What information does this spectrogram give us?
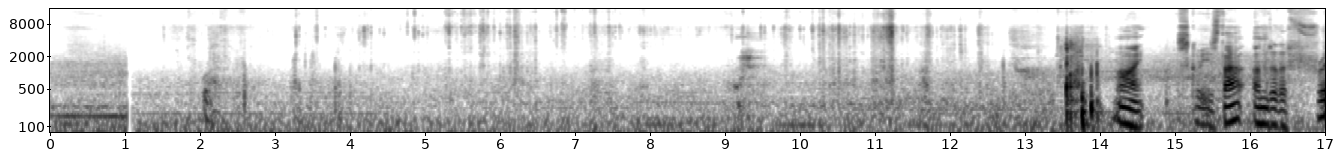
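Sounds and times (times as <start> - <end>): tearing noise: 3.3 - 12.7.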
